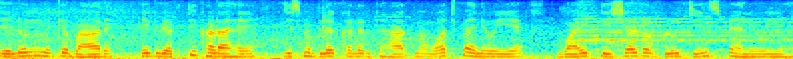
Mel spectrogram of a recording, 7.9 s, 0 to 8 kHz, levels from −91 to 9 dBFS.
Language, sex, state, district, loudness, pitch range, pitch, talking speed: Chhattisgarhi, male, Chhattisgarh, Jashpur, -16 LUFS, 145-165 Hz, 150 Hz, 205 wpm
